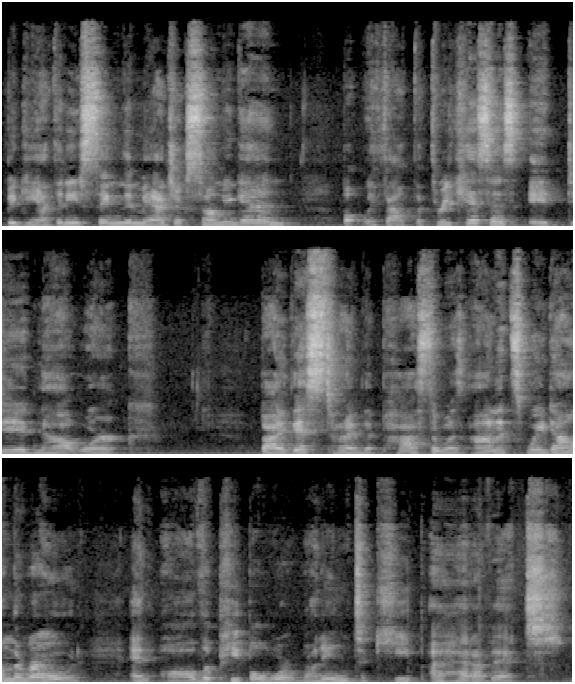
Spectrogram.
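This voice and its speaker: A woman teacher reading a picture book aloud in an animated way, with asides to young listeners. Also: medium pitch, unhurried. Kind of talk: expressive children's read-aloud with asides to listeners. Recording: echoey room with faint background noise.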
